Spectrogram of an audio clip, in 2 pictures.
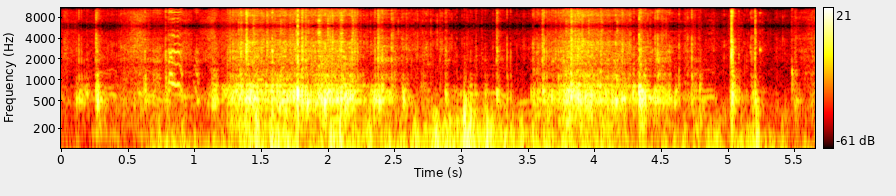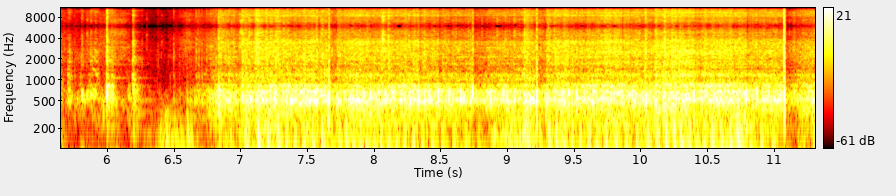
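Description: Old motorbike's engine running with an even firing beat, then opened up about seven seconds in and running louder from there on.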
